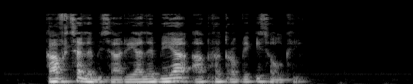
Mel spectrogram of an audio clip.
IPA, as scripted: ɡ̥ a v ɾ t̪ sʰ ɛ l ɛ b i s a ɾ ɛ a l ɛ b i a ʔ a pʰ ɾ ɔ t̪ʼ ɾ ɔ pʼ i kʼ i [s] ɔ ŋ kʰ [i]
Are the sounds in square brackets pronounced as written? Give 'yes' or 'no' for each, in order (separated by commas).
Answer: yes, yes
